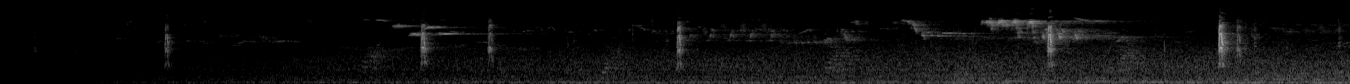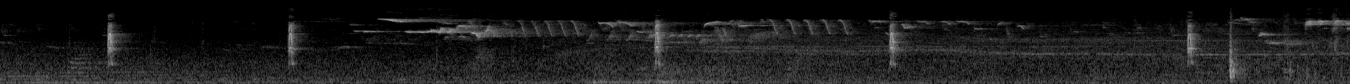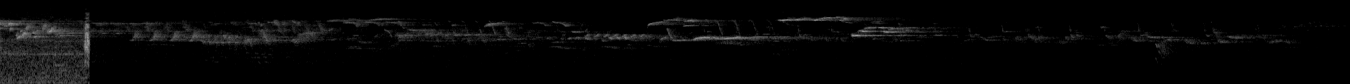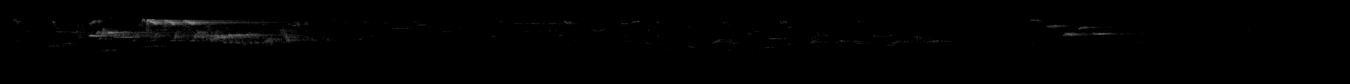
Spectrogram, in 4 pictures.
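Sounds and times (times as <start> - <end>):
birds chirping: 0.6 - 36.2.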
